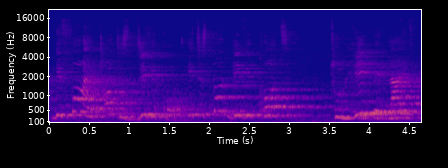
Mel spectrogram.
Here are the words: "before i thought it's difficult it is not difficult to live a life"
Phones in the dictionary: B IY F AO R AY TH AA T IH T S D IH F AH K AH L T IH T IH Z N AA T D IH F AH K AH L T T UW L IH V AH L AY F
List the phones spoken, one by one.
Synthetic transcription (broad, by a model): B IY F AO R AY T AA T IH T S D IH F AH K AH L T IH T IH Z N AA T D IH F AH K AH L T T UW L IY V AH L AY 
